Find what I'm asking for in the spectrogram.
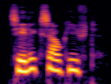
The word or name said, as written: tillægsafgift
